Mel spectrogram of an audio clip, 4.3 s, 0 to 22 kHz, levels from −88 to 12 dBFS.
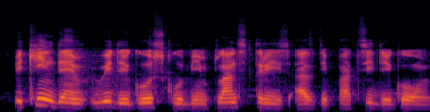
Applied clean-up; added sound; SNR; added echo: none; none; none; none.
